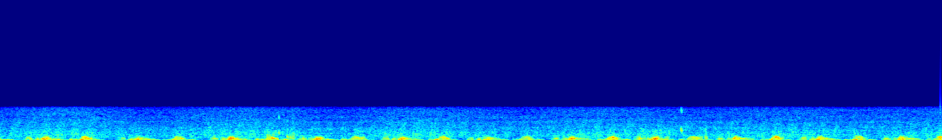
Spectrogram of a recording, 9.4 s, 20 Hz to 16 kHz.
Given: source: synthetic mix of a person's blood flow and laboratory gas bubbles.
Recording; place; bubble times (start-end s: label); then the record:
Doppler ultrasound of blood flow; precordium
2.68-2.83 s: bubbles
2.88-3.00 s: bubbles
6.39-6.74 s: bubbles
6.81-6.88 s: bubbles
7.05-7.12 s: bubbles
From the record:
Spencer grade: 2 (many but less than half of the cardiac periods contain bubble signals, singularly or in groups); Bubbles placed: anywhere in the cardiac cycle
